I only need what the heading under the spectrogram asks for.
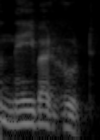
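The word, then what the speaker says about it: neighbourhood: সাত নাম্বারে আমরা যে শব্দটা দেখছি এটার উচ্চারণ হলো নেইবারহুড।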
